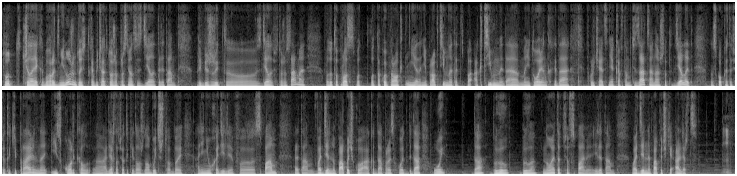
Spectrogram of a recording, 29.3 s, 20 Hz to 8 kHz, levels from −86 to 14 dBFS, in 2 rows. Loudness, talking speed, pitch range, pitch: -16 LUFS, 180 wpm, 105-125 Hz, 115 Hz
